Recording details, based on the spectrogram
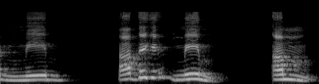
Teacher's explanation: دونوں ہونٹوں کے خشک حصے سے، سوکھے سے کیا ادا ہوتا ہے؟ میم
